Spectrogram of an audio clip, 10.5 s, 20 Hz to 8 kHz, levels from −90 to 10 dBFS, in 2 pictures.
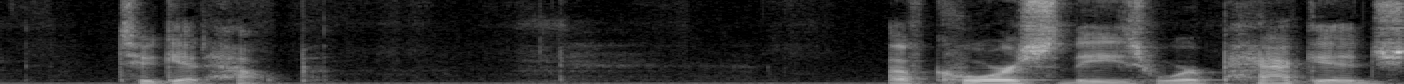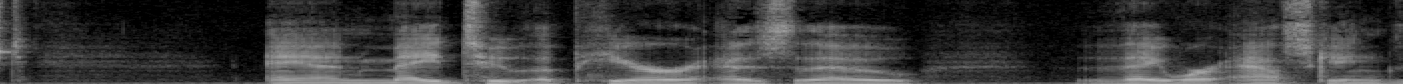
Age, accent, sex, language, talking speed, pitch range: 50-69, American, male, English, 95 wpm, 90-120 Hz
